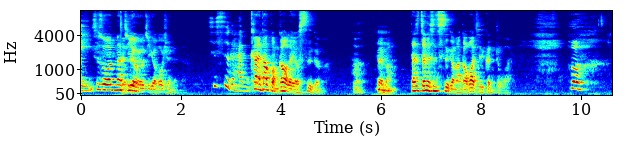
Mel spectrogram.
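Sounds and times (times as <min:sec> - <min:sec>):
speech: 0:00.0 - 0:02.0, 0:02.6 - 0:08.7, 0:09.8 - 0:10.2
person yawning: 0:09.2 - 0:10.6.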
